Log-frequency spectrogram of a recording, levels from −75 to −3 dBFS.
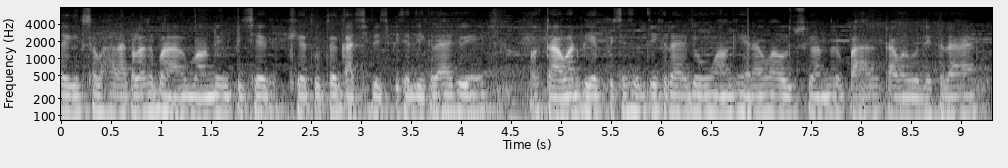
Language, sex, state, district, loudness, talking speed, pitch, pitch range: Hindi, male, Haryana, Jhajjar, -22 LUFS, 265 wpm, 110 Hz, 110-115 Hz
